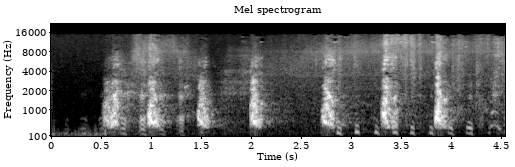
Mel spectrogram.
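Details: Bulldog barking in a run of about seven short, sharp barks across four and a half seconds, spaced unevenly, with quieter low yips and grunts between them.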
